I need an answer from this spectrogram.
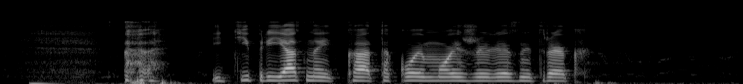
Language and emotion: Russian, neutral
